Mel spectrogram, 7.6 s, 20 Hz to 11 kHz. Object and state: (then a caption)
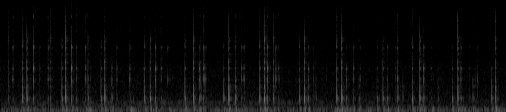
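Carved wooden box tapped with fingernails. Long fingernails tap rapidly on the sides of a small, hollow, carved wooden box held in both hands. Quick bursts of short, dry, clicky taps each carry a brief hollow knock around 300 Hz and die away almost instantly. The taps are quiet, over a faint low rumble.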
